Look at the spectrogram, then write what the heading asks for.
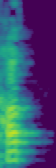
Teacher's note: قاف پہ قلقلہ ہوگا، یعنی قاف ڈبل پڑھا جائے گا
